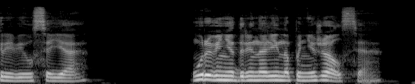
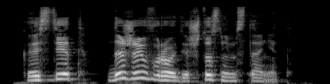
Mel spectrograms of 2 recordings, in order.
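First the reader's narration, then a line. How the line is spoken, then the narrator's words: Scoffing snort. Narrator (Russian): Хмыкнул Славик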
